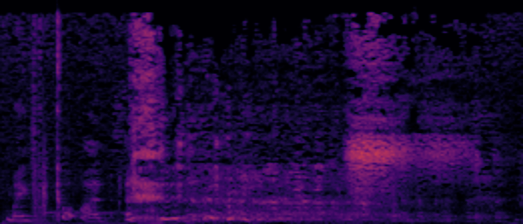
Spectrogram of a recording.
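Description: A small group of people laugh briefly.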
